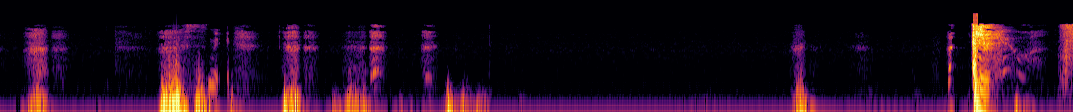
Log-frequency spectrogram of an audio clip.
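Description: A person with allergies sneezes in a sudden loud burst near the end, after a series of short breathy bursts and a long quiet pause.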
